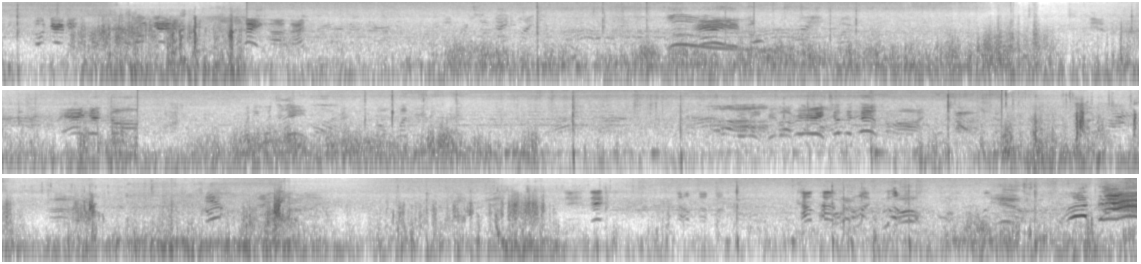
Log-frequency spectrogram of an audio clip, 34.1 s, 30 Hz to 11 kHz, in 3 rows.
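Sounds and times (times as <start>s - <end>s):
wind on microphone: 0.0s - 34.0s
players calling out: 14.9s - 21.4s.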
